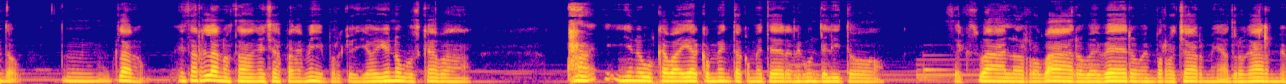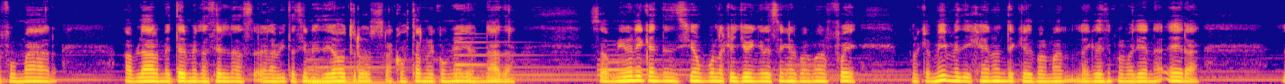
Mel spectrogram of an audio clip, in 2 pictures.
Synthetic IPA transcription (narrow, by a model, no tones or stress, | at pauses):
nd̪o̰ | klaɾo̞̰e̞st̪asreɣlasno̞est̪aβaŋe̞t͡ʃaspaɾamipo̞ɾke̞ʝoʝo̞no̞βuskaβa | ʝono̞βuskaβaiɾalko̞mbe̞nt̪oako̞me̞t̪e̞ɾalɡund̪e̞lit̪o̞ | se̞kswaloro̞βaɾo̞βe̞βe̞ɾo̞embo̞rat͡ʃaɾme̞a̰ðɾo̞ɣ̞aɾme̞fumaɾ | aβlaɾme̞t̪e̞ɾmenlaseld̪asḛnlashaβit̪asjo̞nezðeot̪ɾo̞sa̰ko̞st̪aɾmeko̞ŋe̞ʝo̞sna̰ða̰ | somiunikaint̪e̞nsjo̞mpoɾlakeʝo̞iŋɡɾeseːŋe̞lpalmaɾfwe̞ | poɾkeamime̞ðixe̞ɾo̞nd̪ekeːlpalmaɾla̰iɣle̞s̬japalmaɾjana̰ʔe̞ɾa̰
